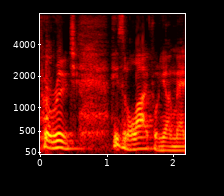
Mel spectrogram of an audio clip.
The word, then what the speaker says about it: Peruch: who played young Dooley, Luke Peruch, it rhymes with pooch is what they do with Peruch.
